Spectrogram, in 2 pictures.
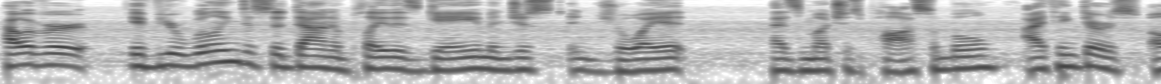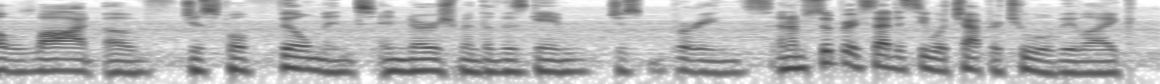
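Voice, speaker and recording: A man's voice: mid-range voice, fairly quick, slight background noise. A man giving casual, reflective, rambling commentary as he hosts a video game playthrough. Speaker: gaming video host.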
